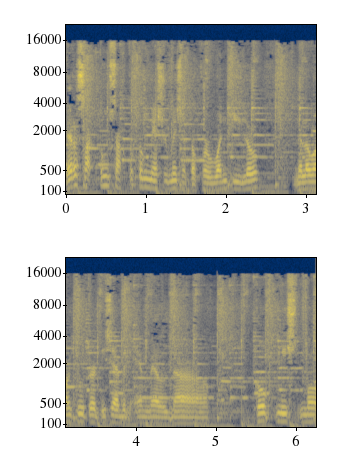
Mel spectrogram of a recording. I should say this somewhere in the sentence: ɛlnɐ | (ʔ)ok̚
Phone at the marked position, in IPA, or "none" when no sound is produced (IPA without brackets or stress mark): k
